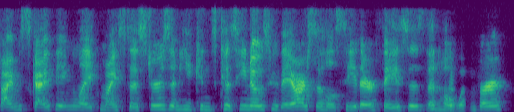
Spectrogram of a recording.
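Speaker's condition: No condition

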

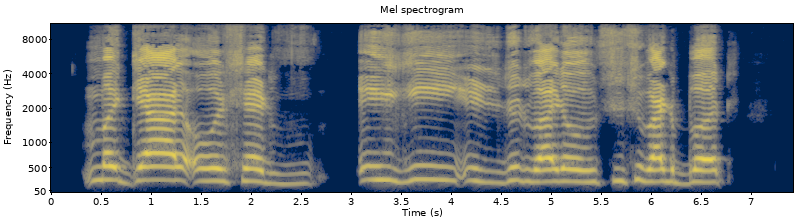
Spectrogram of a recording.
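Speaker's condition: Cerebral palsy; speech primarily affected

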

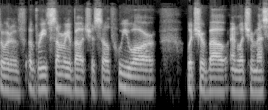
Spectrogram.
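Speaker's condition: No condition

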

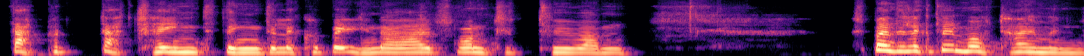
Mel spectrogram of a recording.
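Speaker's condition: Deafness; relies on lip reading

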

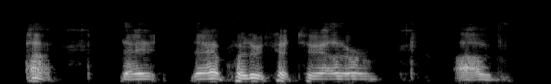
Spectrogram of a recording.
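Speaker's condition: Head and neck cancer surgery; resulting severe dysphagia, no normal meals since

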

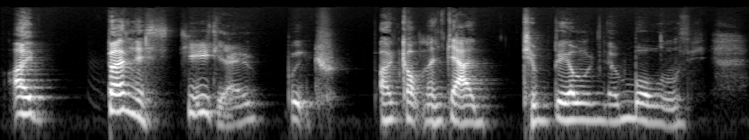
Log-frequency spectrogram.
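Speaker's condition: Cerebral palsy; cerebral palsy from birth

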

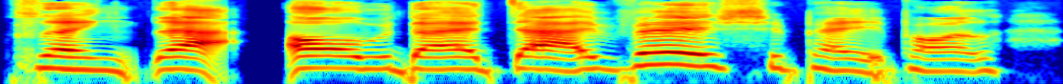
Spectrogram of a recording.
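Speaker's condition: Cerebral palsy; talks differently

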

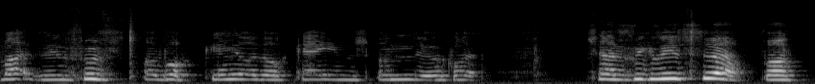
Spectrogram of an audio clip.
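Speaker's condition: Cerebral palsy; walking difficulty, walking improved with gym training; walks much better than at first hunts

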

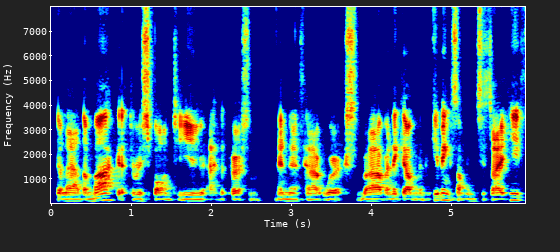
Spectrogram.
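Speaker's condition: Profound deafness, congenital, severe profound hearing loss; profound deafness since birth, hearing aids, cochlear implant in worse ear, right ear better; relearned speech sounds after implant with NDIS-funded speech therapist specialised in hearing loss

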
